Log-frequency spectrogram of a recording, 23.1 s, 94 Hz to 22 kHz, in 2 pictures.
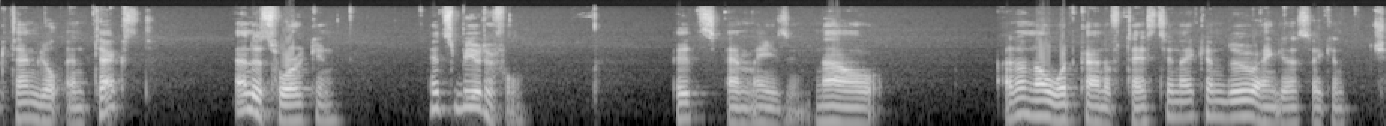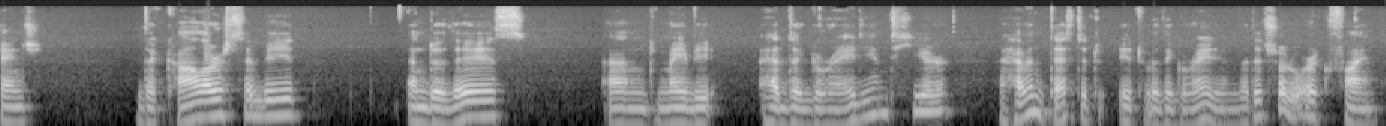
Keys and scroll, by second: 0.7 alt+super+p, 3.3 super+z, 10.8 shift+Up, 11.0 shift+Up, 11.1 shift+Up.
